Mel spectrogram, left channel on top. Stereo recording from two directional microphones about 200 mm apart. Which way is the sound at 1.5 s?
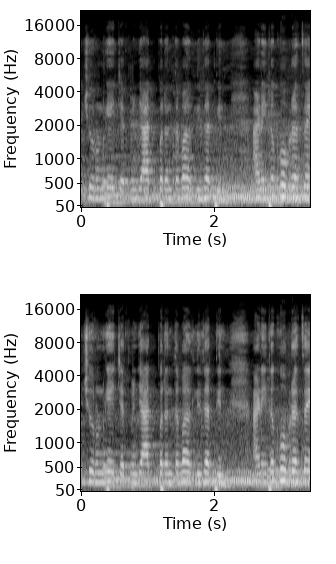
40° right (ahead or behind).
